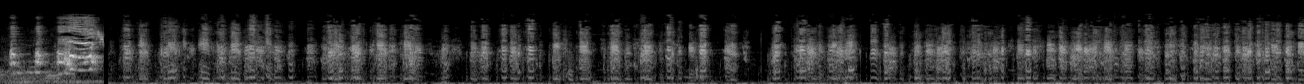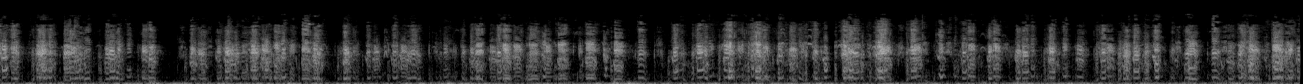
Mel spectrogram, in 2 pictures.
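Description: A flock of domestic ducks quacking, many calls overlapping in quick, uneven succession. In the first second a chicken calls, the loudest moment.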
